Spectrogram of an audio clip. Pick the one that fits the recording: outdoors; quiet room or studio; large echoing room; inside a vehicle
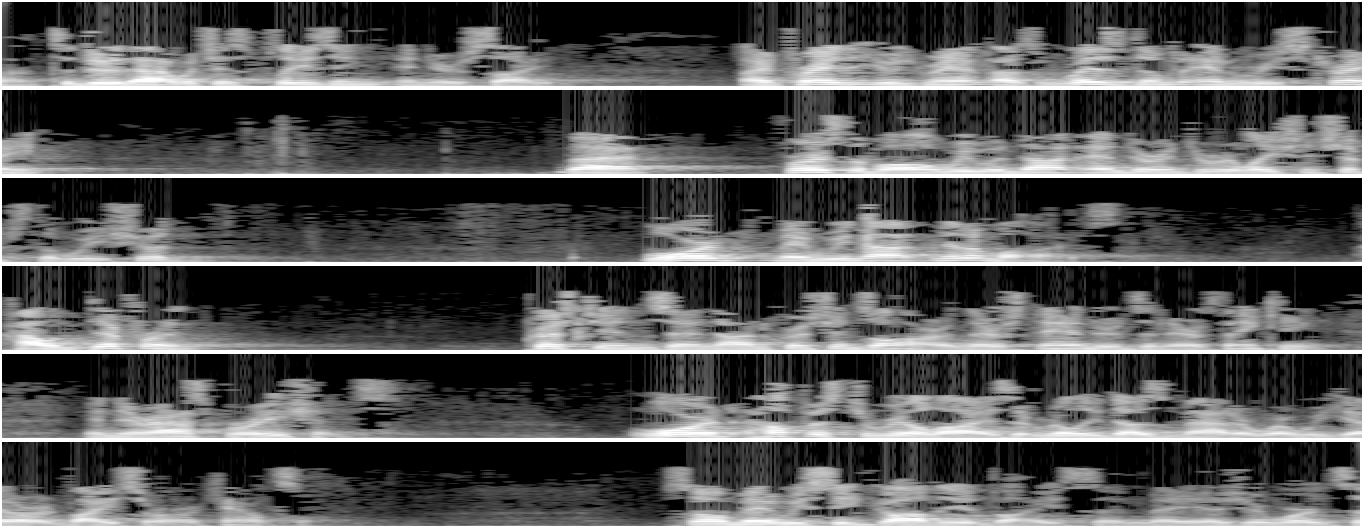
large echoing room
